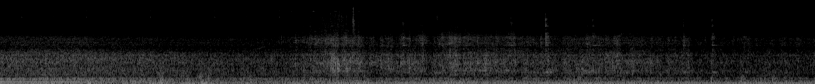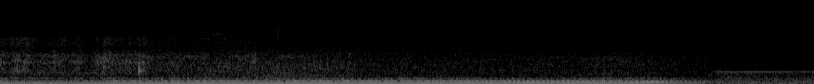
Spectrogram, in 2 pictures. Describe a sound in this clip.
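A car engine hums as it drives along a road.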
